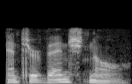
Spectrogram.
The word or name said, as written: interventional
